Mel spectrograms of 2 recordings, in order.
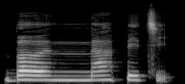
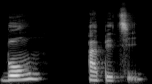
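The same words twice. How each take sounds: First: Bon appétit slow, as one word with the N linked; French liaison. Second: Bon appétit with nasal bon and a break; non-linked French; wrong nasal take. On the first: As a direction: glue Bon to appétit with a clear N. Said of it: "It sounds like one word almost". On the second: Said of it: "So I don't say". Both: Shown as a demonstration.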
